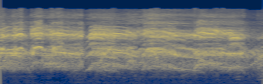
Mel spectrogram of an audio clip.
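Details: Gulls calling in early spring, a dense, unbroken din of overlapping nasal, wailing cries from a large flock, steady and loud throughout with a short dip after one second.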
